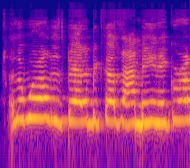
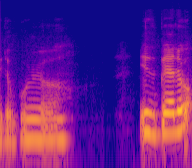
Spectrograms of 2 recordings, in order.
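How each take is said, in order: First: Moved exclamation. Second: Said in the usual way. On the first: Real, not acted. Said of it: "don't make me cry". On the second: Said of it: "I read that".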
